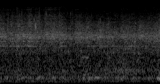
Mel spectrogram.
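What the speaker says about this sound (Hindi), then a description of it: "अब मैं ये पानी में जो हमारे चावल भीगे हुए हैं इसको हम निकाल देते हैं" Water draining off soaked rice, a steady faint rushing splash with no clear pauses, heard alone at low level.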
